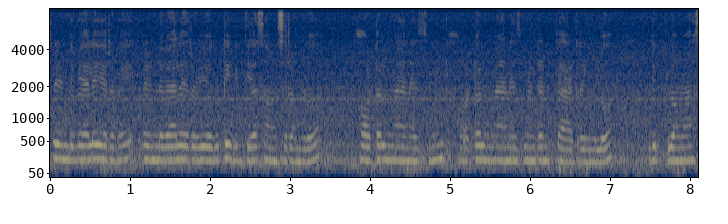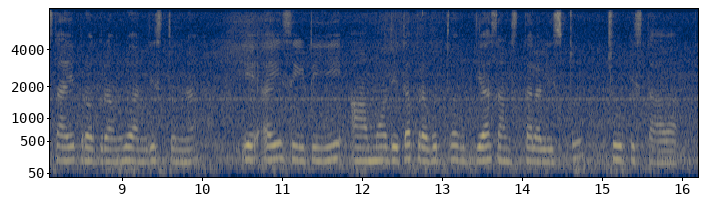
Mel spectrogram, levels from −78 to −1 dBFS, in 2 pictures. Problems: low volume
